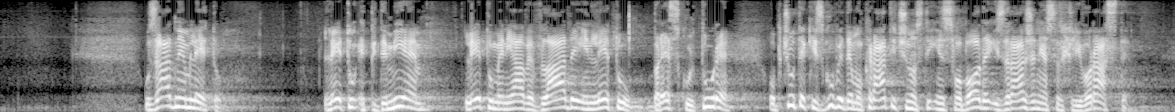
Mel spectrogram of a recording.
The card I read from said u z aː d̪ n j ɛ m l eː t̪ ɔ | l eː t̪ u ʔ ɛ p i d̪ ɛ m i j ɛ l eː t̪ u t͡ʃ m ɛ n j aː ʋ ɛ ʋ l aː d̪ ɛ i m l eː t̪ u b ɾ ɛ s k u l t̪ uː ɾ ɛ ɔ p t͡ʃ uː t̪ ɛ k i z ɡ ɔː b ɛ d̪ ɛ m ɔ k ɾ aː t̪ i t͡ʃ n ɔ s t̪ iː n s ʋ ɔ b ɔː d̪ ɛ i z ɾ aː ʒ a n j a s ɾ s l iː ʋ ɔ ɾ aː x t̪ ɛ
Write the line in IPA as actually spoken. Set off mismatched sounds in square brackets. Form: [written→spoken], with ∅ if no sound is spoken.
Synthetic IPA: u z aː d̪ n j ɛ m l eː t̪ [ɔ→u] | l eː t̪ u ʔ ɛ p i d̪ ɛ m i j ɛ l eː t̪ u [t͡ʃ→∅] m ɛ n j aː ʋ ɛ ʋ l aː d̪ ɛ i [m→n] l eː t̪ u b ɾ ɛ s k u l t̪ uː ɾ ɛ ɔ p t͡ʃ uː t̪ ɛ k i z ɡ [ɔː→uː] b ɛ d̪ ɛ m ɔ k ɾ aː t̪ i t͡ʃ n ɔ s t̪ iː n s ʋ ɔ b ɔː d̪ ɛ i z ɾ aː ʒ a n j a s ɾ [s→x] l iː ʋ ɔ ɾ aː [x→s] t̪ ɛ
